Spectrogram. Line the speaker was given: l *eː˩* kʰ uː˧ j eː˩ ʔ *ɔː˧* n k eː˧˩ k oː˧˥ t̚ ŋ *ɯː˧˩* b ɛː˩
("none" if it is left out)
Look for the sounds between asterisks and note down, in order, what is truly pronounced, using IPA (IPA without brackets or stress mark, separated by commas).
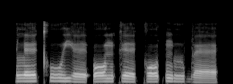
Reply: eː˧˥, oː˧, ɯː˧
